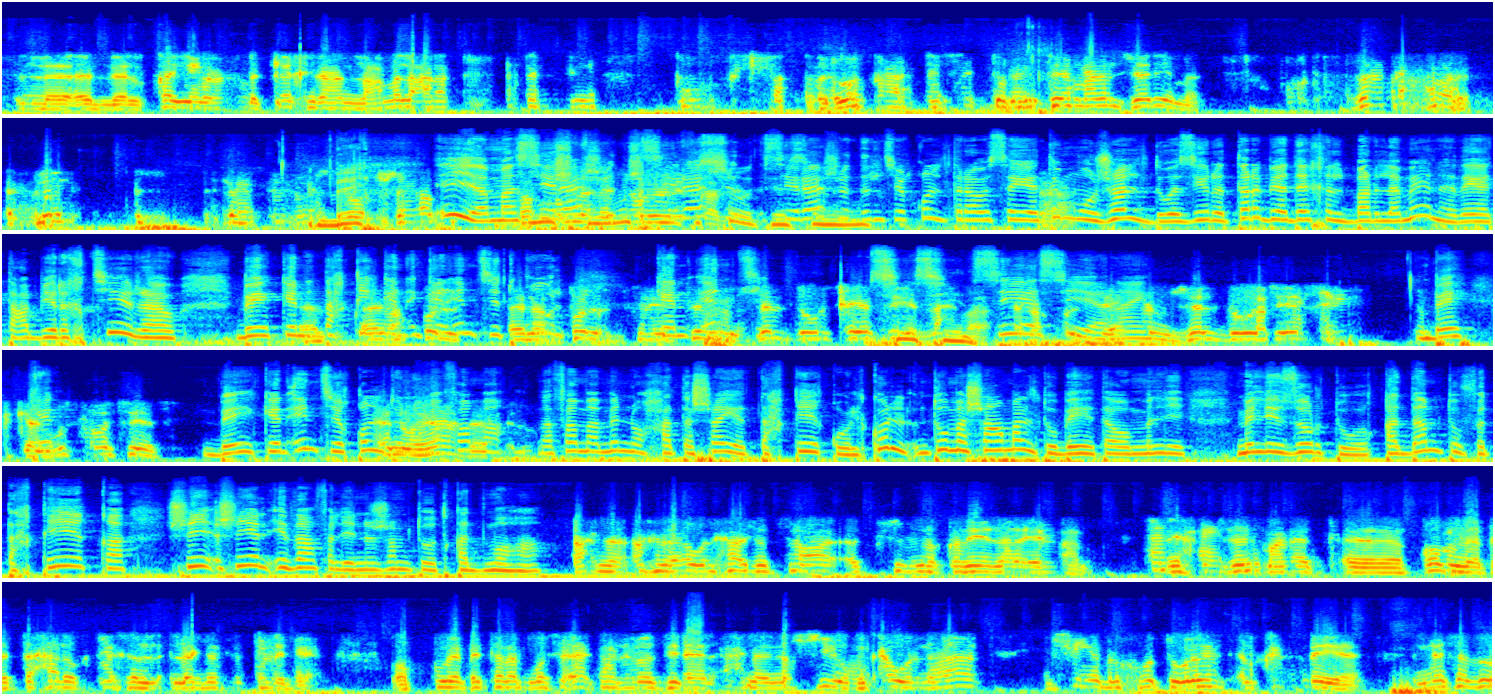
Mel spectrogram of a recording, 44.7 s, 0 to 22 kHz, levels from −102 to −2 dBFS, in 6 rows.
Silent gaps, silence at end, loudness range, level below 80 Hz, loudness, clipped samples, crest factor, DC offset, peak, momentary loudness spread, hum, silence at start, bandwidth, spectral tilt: none; 0 s; 2 LU; -40 dBFS; -31 LUFS; under 0.1%; 16 dB; under 0.1%; -14 dBFS; 8 LU; none; 0 s; 14.5 kHz; -6 dB/octave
